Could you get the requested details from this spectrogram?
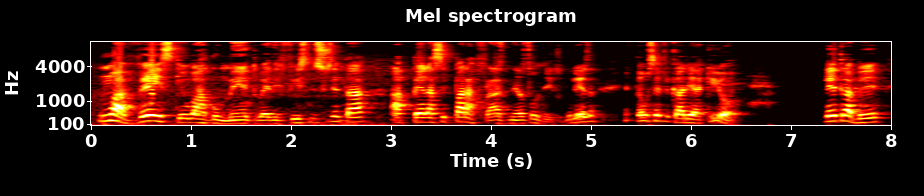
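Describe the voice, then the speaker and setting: A man's voice: a little high, dark tone, slight background noise. A man with a Brazilian Portuguese accent, a Portuguese teacher going step by step through exam questions and checking in with his students after each point. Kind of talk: exam review lesson.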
